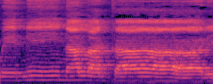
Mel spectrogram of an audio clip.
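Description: A man chanting Quranic verses in Arabic recitation style, one unbroken melodic line with long held notes that rise and fall slowly.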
